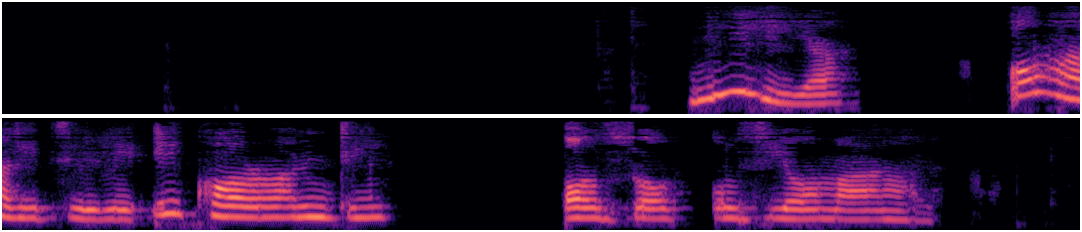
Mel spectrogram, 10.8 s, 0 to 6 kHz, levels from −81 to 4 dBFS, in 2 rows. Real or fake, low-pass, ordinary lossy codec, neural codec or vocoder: fake; 5.4 kHz; MP3, 24 kbps; codec, 16 kHz in and 24 kHz out, 0.6 kbps, FireRedTTS-2 codec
